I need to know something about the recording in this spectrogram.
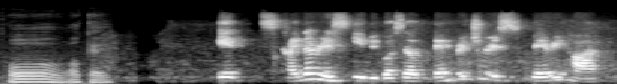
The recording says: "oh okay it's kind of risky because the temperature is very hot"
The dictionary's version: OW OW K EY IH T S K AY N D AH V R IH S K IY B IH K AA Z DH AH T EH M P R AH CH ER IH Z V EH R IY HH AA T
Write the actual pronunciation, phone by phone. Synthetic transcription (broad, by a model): OW OW K EY IH T S K AY N D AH R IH S K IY B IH K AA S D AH T EH M P R AH CH ER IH S V EH R IY HH AA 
